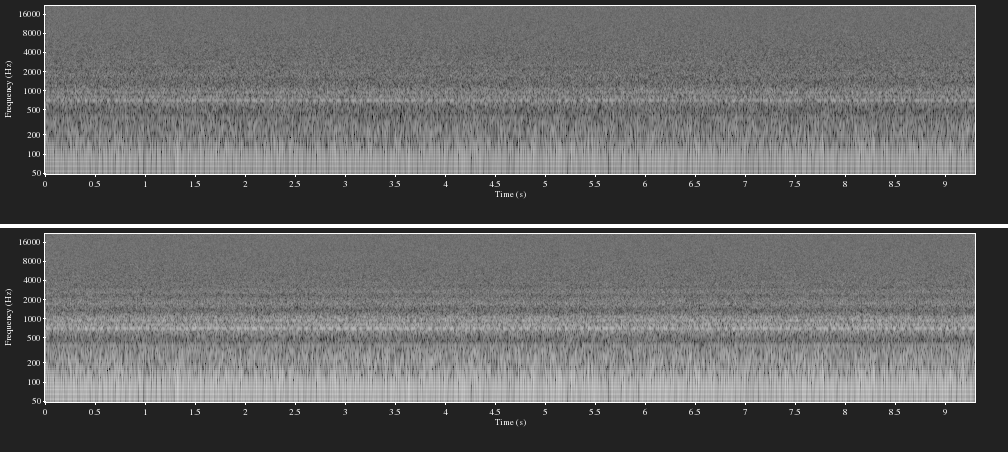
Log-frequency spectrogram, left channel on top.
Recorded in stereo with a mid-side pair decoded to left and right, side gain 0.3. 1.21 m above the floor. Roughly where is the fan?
Ahead right.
